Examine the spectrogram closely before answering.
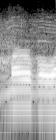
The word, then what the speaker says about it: Maryville: Cross court it goes to Lexi Patty out of Maryville, Tennessee. They pronounce it Merville up there, M-U-R.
